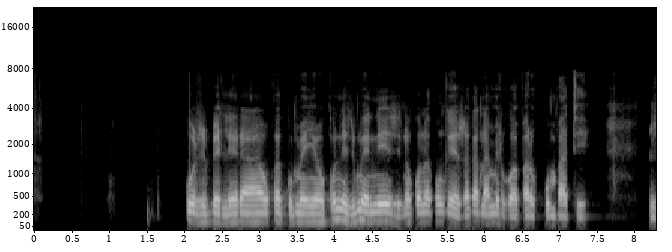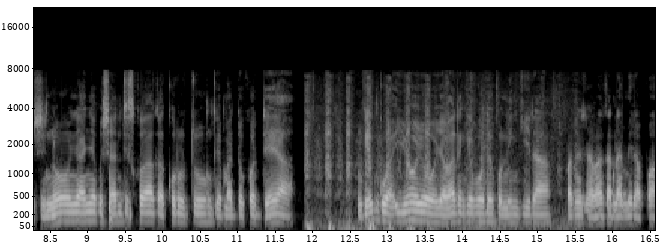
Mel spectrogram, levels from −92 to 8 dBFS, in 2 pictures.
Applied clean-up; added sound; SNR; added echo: none; Dog; 14 dB; none.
